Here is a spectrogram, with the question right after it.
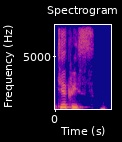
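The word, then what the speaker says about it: Tierkreis: It's actually Tiaklis.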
